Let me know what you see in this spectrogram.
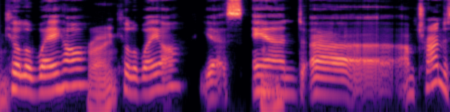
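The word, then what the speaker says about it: Kīlauea: it that she resided in the crater of Kilauea. Uh-huh. How do you say that? Kilauea. Yeah. I keep forgetting how to say it. Kilauea.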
